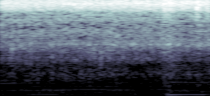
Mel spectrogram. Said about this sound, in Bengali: লবণ হলুদ দিয়ে ভালো করে মিশিয়ে নিয়ে বেশ কিছুক্ষণ ধরে লাউটাকে খুব ভালোভাবে কষিয়ে নেব।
